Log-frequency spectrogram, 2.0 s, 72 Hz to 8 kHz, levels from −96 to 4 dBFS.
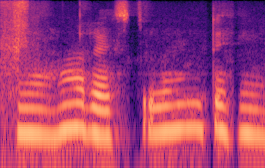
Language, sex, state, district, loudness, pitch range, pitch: Hindi, female, Chhattisgarh, Raigarh, -16 LUFS, 190-215 Hz, 200 Hz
